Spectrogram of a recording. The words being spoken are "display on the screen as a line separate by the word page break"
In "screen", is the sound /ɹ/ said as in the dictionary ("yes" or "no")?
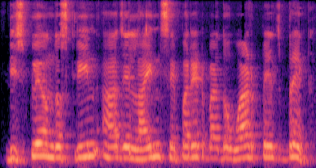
yes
